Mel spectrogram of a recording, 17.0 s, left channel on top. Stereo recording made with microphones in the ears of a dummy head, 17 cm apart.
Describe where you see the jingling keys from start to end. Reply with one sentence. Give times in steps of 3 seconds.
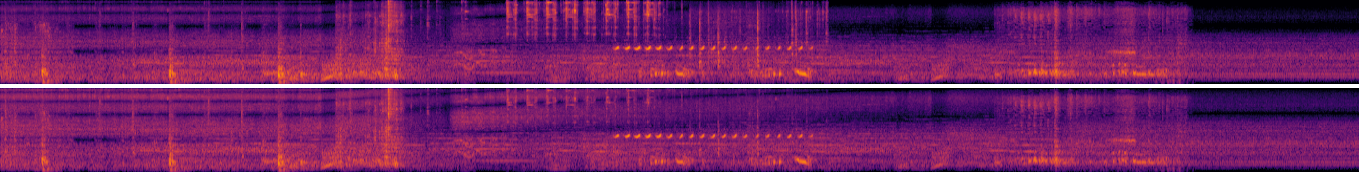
In this clip you hear the jingling keys on the right from 0 s, on the left from 6 s and not at all from 12 s.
